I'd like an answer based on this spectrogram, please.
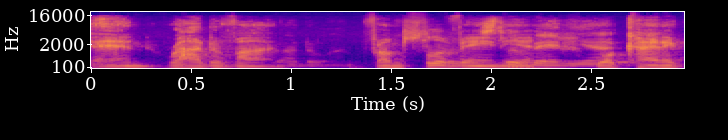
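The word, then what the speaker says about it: Radovan: No no spell it. R A D O V A N. And Radavan from Slovenia.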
